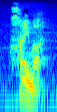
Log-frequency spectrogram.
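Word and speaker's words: Haima (αἷμα): This one is not pronounced. It's simply, it's a placeholder, an apostrophe, a glottal stop, however you want to word it. So with that in mind, and I'm just going to draw this line here to divide the syllable, Haima.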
